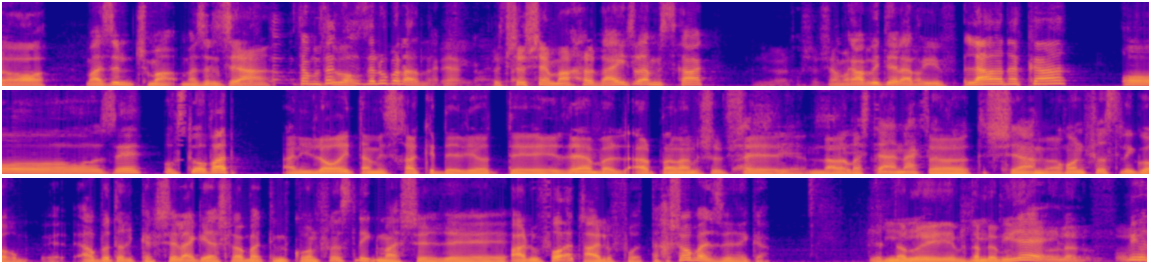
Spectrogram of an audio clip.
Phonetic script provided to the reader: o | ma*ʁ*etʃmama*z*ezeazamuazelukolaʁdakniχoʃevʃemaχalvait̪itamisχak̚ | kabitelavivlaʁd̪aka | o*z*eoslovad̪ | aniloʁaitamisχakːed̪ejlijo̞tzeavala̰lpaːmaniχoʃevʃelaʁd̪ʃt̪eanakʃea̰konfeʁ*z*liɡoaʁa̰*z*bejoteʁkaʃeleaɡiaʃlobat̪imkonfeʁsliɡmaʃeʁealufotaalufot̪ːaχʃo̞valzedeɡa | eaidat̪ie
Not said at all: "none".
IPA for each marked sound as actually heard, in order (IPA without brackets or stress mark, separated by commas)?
z, z, z, s, ʁ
